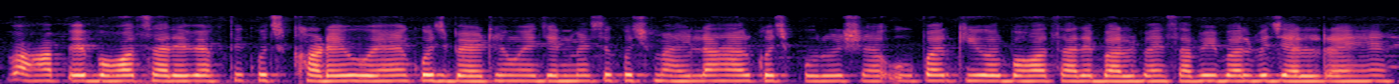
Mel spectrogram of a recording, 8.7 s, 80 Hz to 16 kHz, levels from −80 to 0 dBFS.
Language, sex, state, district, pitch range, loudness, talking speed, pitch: Hindi, female, Chhattisgarh, Raipur, 225-235 Hz, -17 LUFS, 235 wpm, 230 Hz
